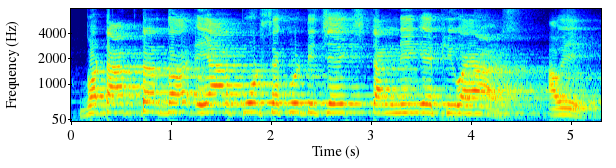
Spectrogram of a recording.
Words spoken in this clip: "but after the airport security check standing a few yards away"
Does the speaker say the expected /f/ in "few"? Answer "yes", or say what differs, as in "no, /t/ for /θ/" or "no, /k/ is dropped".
no, /p/ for /f/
